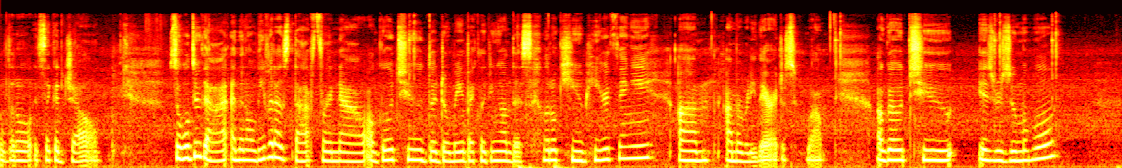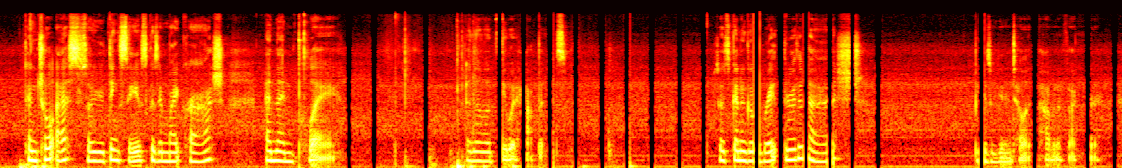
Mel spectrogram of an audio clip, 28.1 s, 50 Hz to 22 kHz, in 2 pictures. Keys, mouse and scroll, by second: 0.2-3.2 scroll down 1, 3.5-4.0 scroll down 1, 5.2 click, 6.0 scroll up 5, 6.3-8.9 scroll down 2, 8.9-9.6 scroll down 14, 9.6-10.0 scroll down 12, 10.8-11.9 drag, 13.0 click, 13.8 click, 14.6 ctrl+s, 15.7-16.0 scroll up 2, 18.3-21.4 drag.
